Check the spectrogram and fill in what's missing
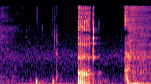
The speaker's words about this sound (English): Please don't burp.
